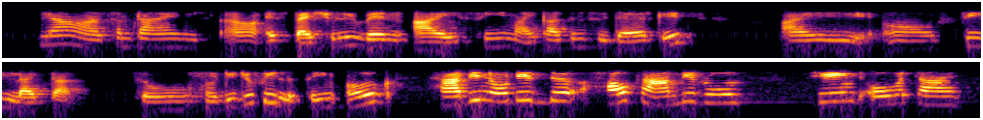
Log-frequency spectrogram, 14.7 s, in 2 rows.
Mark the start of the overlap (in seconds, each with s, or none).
none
